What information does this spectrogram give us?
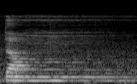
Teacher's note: M refer to the, actually we call nasal sound. So when you recite, you should recite Buddham with the vibration here, okay? We call it nasal sound.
